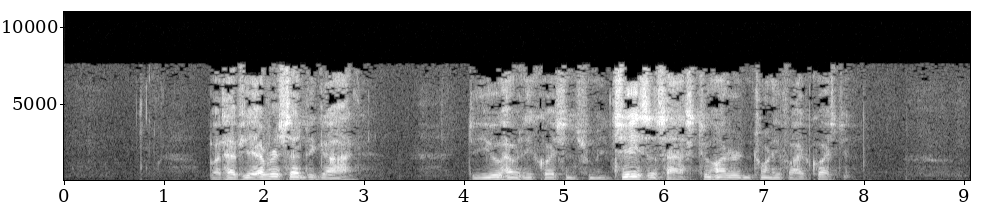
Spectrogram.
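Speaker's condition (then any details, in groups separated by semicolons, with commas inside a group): Parkinson's; tremor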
